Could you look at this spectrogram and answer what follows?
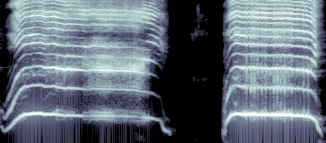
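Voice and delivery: very high, loud drawn-out howl of despair; anguished wail. Real, not acted. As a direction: wail it to the heavens. Despair over the processor bug.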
